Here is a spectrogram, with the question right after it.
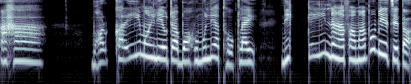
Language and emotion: Nepali, happy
